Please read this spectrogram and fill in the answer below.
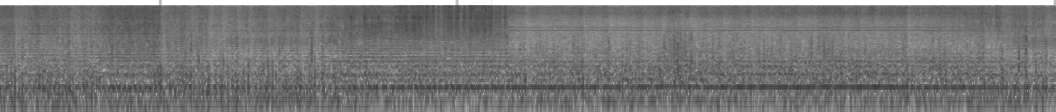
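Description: Multirotor drone's electric motors and propellers humming steadily, heard from the camera riding on the drone, with wind rushing over the microphone. The pitch of the hum shifts about five seconds in.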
